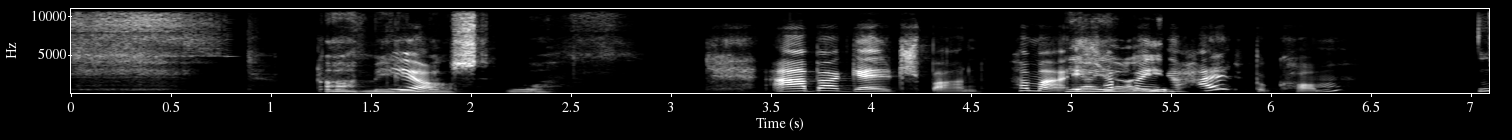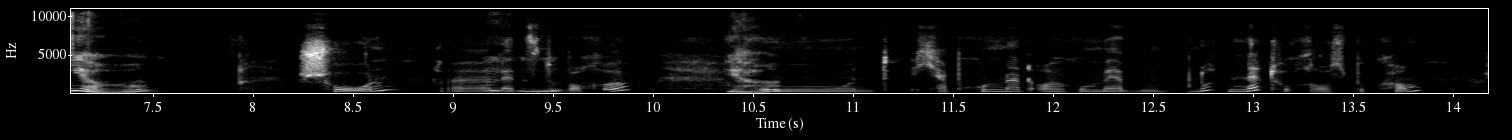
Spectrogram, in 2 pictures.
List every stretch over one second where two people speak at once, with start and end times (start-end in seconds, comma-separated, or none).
none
